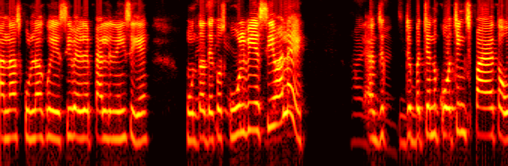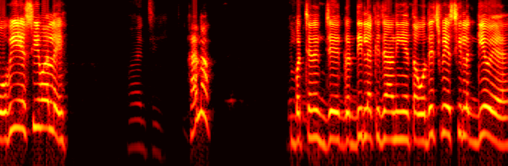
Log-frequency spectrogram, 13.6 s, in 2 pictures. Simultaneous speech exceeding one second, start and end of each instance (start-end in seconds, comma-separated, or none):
2.6-4.0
